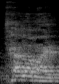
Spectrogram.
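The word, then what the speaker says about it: phthalimide: यहां से लिए PH, ये स्पेलिंग है थैलेमाइड की, PHTH है ये, यहां ठीक करिए इसको, PHTHALIMID, N alkyl थैलेमाइड। Spelling का खास ध्यान रखें, PHTHALI थैलेमाइड।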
